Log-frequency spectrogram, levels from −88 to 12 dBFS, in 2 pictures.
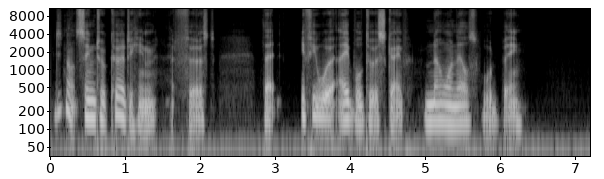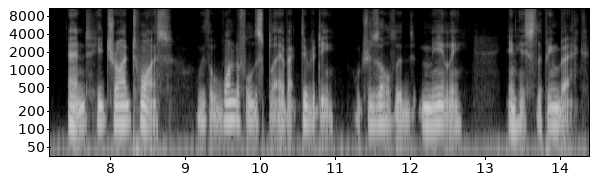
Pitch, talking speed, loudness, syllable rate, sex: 135 Hz, 165 wpm, -21 LUFS, 5.4 syllables/s, male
